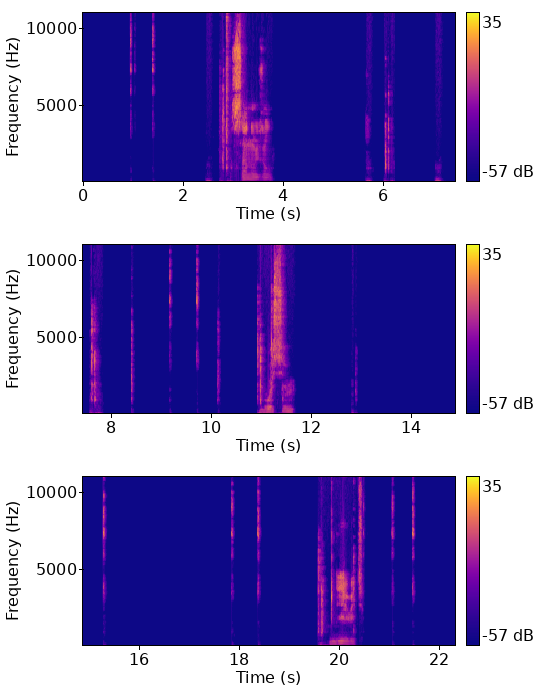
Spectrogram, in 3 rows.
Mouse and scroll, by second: 0.9 click, 1.3 click, 9.1 click, 15.1 click, 17.8 click, 20.4 click, 21.0 click.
